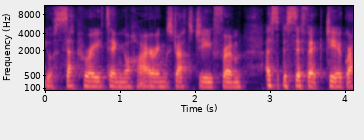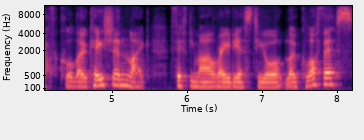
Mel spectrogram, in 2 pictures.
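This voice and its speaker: A woman with a British accent and a very deep, low pitch, fairly slow in pace, against a quiet background. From England, Devon. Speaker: HR director. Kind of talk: interview.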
